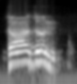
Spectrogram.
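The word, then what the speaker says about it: 젖은: কি হবে বলেন দেখি জজন জজন উচ্চারণ হবে কি জজন এই জিউরটা ইয়ং এর এখানে গিয়ে জ উচ্চারণ হবে বুঝেছেন তাহলে উচ্চারণ হবে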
